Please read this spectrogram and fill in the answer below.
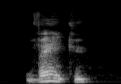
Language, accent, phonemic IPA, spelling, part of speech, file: French, Canada, /vɛ̃.ky/, vaincue, verb, LL-Q150 (fra)-vaincue.wav
- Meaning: feminine singular of vaincu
